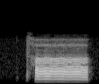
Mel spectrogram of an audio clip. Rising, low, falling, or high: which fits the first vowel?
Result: high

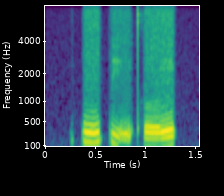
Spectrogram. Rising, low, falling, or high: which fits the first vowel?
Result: rising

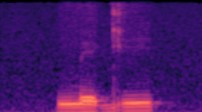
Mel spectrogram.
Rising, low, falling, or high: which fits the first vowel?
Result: low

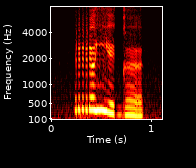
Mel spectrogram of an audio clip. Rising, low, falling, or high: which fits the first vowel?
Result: high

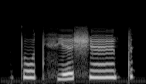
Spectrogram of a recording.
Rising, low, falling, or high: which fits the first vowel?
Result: high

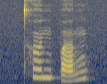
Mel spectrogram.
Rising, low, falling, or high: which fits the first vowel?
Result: high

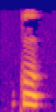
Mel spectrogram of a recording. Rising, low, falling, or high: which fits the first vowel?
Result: falling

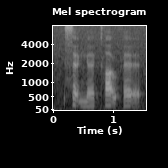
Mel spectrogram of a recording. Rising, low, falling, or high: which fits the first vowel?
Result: falling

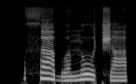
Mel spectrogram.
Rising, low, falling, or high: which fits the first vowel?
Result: falling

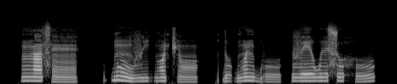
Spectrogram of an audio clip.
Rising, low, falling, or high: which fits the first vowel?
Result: high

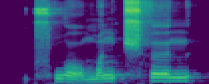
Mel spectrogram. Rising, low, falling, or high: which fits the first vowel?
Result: low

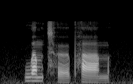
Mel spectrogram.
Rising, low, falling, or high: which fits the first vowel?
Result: high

